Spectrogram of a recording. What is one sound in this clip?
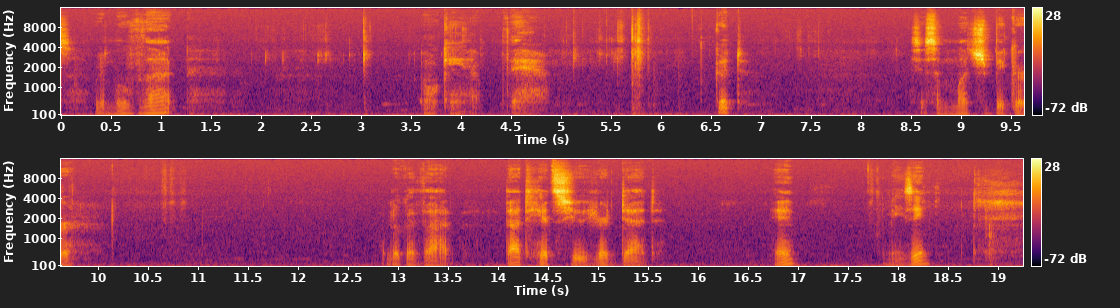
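Small plastic toy parts click and snap.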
